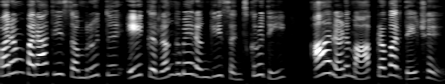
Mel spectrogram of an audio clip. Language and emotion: Gujarati, neutral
